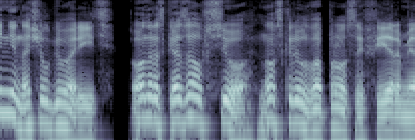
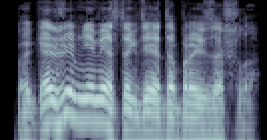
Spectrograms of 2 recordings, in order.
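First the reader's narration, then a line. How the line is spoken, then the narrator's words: Gloomy command. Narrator (Russian): мрачно приказал патриарх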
